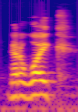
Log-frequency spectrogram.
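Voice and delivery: "work" said as "woik", New York style; New York pronunciation. Shown as a demonstration. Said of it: "gotta work on my New York accent".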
